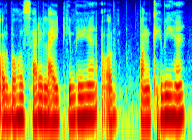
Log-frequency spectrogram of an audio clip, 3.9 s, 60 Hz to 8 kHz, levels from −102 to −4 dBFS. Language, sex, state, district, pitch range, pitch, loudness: Hindi, male, Jharkhand, Palamu, 125-140 Hz, 130 Hz, -14 LUFS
